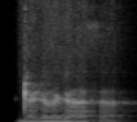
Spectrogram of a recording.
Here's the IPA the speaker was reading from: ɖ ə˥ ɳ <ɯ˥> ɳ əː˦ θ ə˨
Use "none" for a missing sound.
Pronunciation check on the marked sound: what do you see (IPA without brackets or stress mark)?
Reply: ɯ˥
